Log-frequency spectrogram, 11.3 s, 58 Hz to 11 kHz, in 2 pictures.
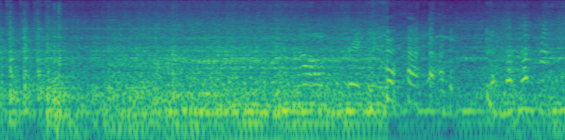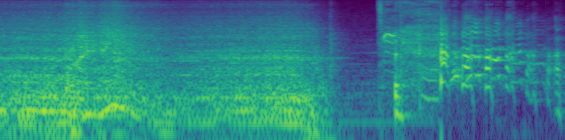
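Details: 2011 Yamaha WaveRunner VX110 Deluxe jet ski that sat for years, first start after a compression test. Engine catches and runs with a steady, even note and a couple of throttle blips; normal running.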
